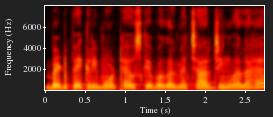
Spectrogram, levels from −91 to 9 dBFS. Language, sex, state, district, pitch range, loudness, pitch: Hindi, female, Jharkhand, Garhwa, 260-280 Hz, -16 LUFS, 270 Hz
